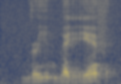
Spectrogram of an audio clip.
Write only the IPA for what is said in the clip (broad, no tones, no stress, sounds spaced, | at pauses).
b ɹ i m b ɛ rʲ ɛ f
